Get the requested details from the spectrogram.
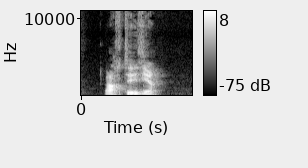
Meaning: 1. artesian 2. Artesian (of, from or relating to Artois, a geographic region in the Pas-de-Calais department, Hauts-de-France, France)
- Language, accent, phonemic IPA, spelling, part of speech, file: French, France, /aʁ.te.zjɛ̃/, artésien, adjective, LL-Q150 (fra)-artésien.wav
